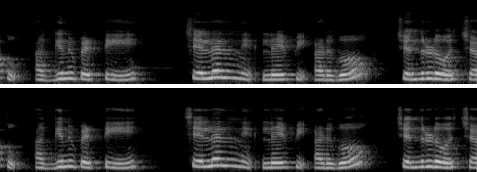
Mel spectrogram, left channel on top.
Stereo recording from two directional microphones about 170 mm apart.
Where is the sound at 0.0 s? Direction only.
30° right (ahead or behind).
